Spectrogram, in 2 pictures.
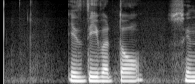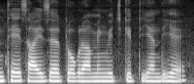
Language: Punjabi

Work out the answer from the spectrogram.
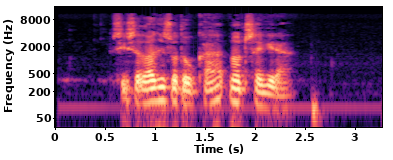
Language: Catalan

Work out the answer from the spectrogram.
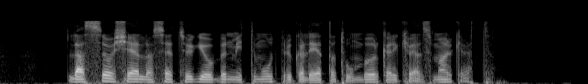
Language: Swedish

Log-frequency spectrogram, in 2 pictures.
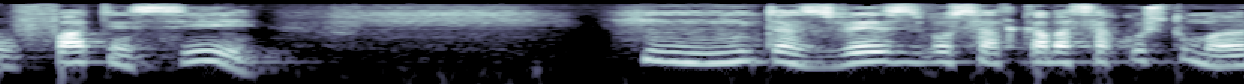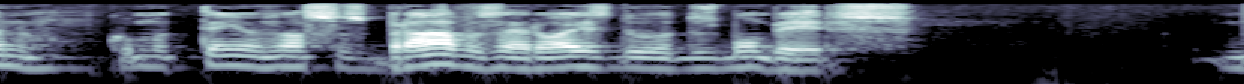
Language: Portuguese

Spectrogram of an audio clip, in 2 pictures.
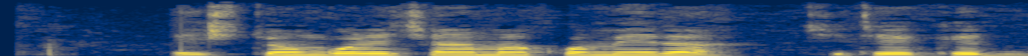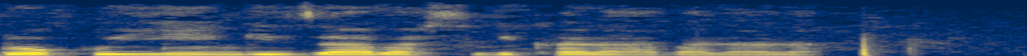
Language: Ganda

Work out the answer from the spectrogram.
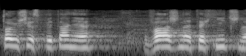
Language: Polish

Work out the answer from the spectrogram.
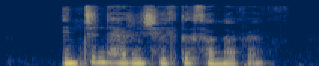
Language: Mongolian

